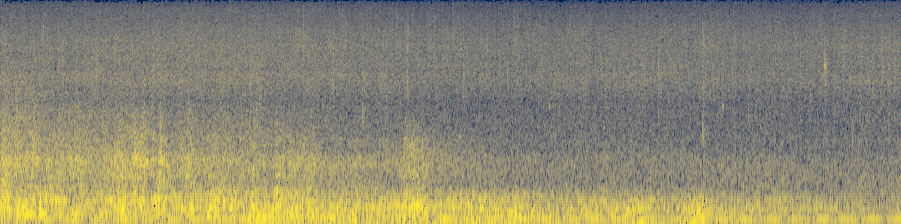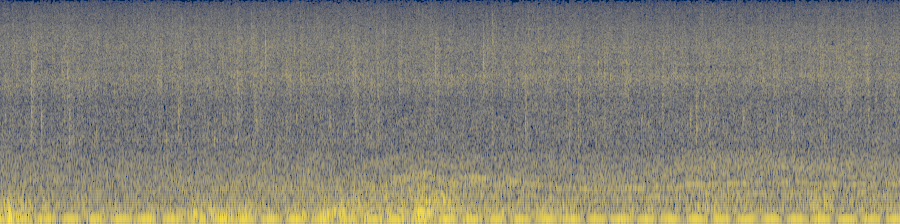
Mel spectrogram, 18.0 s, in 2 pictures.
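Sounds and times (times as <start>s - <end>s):
thunder in a rainstorm: 0.0s - 7.3s
thundering rainstorm: 0.0s - 18.0s.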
